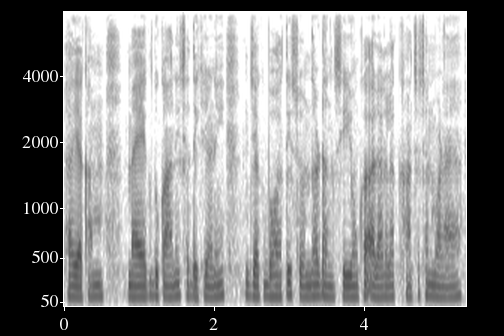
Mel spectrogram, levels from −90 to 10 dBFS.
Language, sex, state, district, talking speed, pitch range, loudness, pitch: Hindi, male, Uttarakhand, Tehri Garhwal, 190 wpm, 105-115 Hz, -30 LUFS, 110 Hz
